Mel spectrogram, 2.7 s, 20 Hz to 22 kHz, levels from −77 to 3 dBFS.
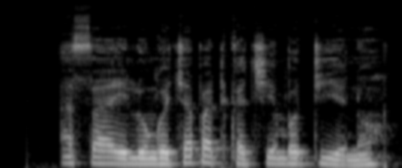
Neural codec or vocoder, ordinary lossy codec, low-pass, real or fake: none; none; 19.8 kHz; real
